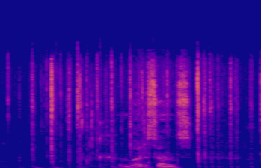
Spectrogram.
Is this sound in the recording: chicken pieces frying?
no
